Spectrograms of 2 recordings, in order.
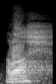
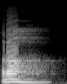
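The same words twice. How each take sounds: First: The h comes from the middle of the throat. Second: The h comes from low in the throat. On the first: The speaker calls it right. "ya bagian tengah tenggorokan" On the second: The speaker calls it wrong. "tidak roh. Kalau roh itu bagian bawah"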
